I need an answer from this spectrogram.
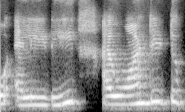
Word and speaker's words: Unschooled: And by the way, Unschooled is pronounced as Unskooled.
